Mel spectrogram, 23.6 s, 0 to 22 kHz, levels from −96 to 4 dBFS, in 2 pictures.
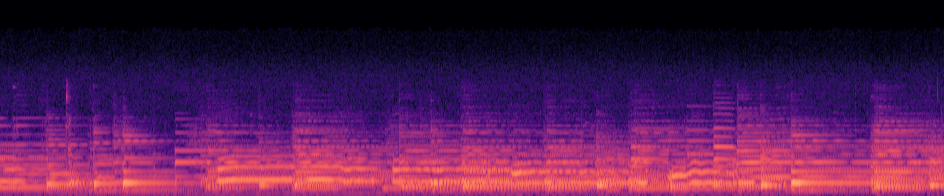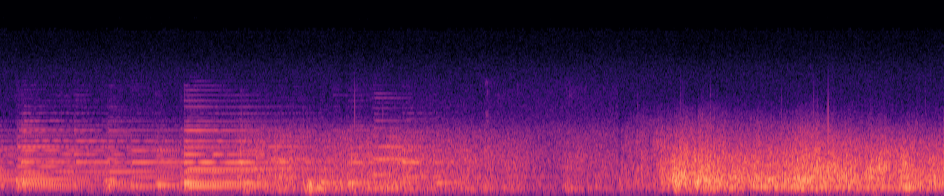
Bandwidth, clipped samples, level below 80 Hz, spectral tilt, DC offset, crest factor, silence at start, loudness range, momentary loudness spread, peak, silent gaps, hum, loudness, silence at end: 6.8 kHz; under 0.1%; -54 dBFS; -10 dB/octave; under 0.1%; 18 dB; 0 s; 7 LU; 13 LU; -6 dBFS; none; none; -26 LUFS; 0 s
